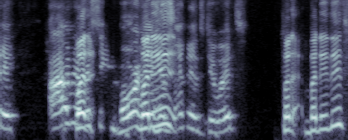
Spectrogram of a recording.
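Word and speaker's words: Jiménez: That's how you say it, Jimenez. A lot of people say Jimenez.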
